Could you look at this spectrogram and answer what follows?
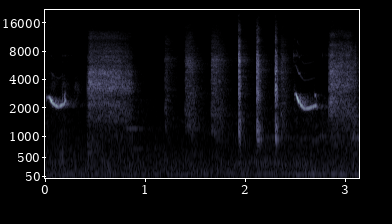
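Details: White-rumped shama from Aceh singing energetically. Clear downward whistles alternate with harsh, rasping bursts and a quick run of sharp clicking notes, with low background hum.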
